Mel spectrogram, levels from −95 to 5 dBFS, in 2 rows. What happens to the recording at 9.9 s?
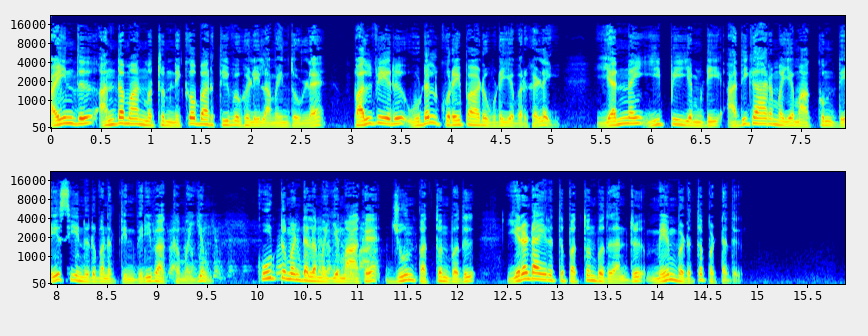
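At 9.9 s the speech is caught in a feedback echo between two devices, running from 8.88 to 11.29 s. A second device replays the signal into the microphone, so each syllable returns roughly every 150 ms, up to about 14 dB below the speech. On a spectrogram these show as fainter, thinning copies spaced evenly behind each onset.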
